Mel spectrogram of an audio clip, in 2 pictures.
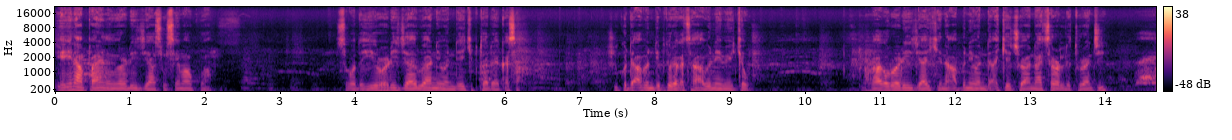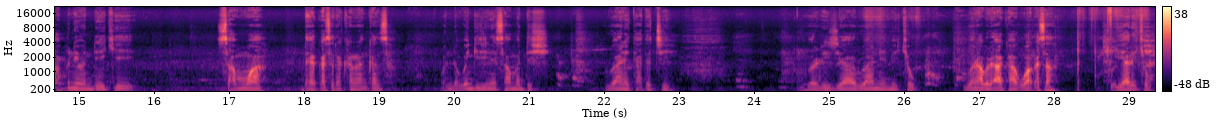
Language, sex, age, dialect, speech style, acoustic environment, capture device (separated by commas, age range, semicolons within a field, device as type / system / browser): Hausa, male, 35-44, Nigeria - Kano, excited, people talking, mobile / Linux / Chrome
